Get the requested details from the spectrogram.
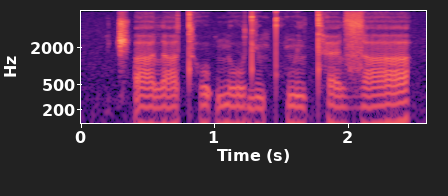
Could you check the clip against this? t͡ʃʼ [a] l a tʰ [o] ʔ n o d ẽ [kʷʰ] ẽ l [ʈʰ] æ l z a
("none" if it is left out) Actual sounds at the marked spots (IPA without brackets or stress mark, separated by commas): a, o, kʷʰ, tʰ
